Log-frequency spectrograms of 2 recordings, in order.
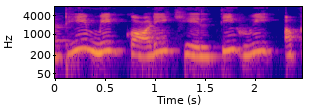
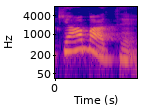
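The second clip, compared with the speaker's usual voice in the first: asking what's wrong; 5 semitones higher, 4 dB louder than usual. Acted. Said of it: "और पूछते हैं".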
